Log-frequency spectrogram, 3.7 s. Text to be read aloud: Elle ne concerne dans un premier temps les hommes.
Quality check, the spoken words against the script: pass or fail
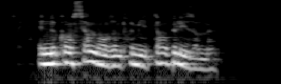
pass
